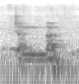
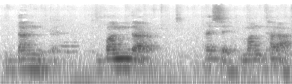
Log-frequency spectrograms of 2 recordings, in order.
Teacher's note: चंदन आप ऐसा बोलिएगा तो आपको लगेगा कि नाक से हवा निकल रही है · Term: अनुस्वार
